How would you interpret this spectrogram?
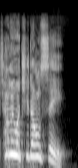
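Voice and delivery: acted-out, loud, very high angry scolding. Speaker retells his trainer quizzing him, mock angry scolding. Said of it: "he's cussing me out".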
